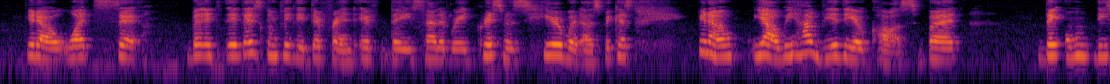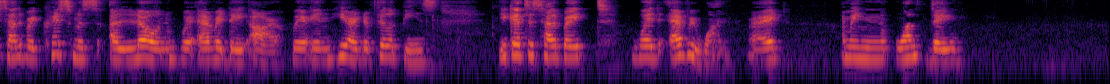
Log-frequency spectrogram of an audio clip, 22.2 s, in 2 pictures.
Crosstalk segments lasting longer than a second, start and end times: none

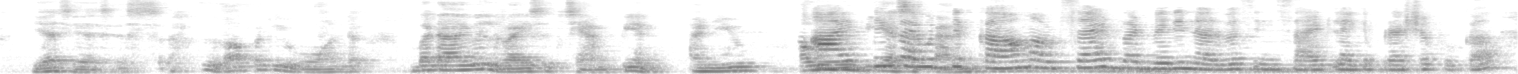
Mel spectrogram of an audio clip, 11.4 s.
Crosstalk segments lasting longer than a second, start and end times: 6.1-7.3

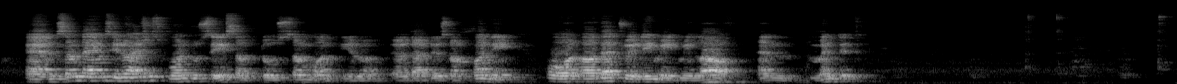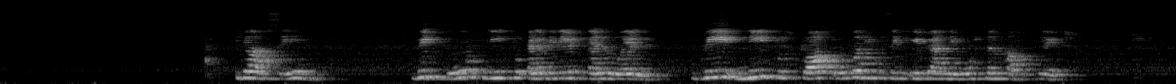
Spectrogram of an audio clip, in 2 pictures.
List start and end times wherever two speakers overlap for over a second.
none

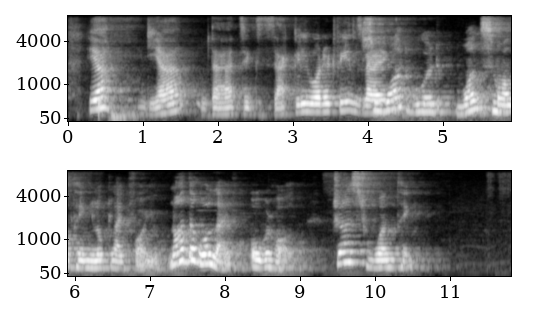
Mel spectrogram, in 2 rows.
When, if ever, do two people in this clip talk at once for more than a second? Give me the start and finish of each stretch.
none

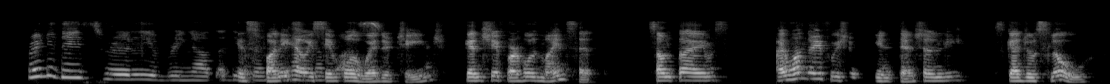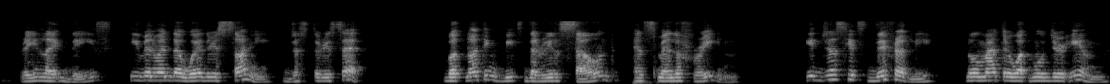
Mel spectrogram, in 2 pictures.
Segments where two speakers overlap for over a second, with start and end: 2.4-3.8

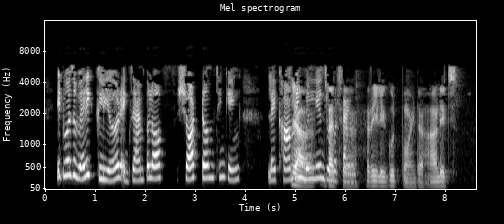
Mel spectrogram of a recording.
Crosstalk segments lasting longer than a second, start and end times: 4.9-6.2

